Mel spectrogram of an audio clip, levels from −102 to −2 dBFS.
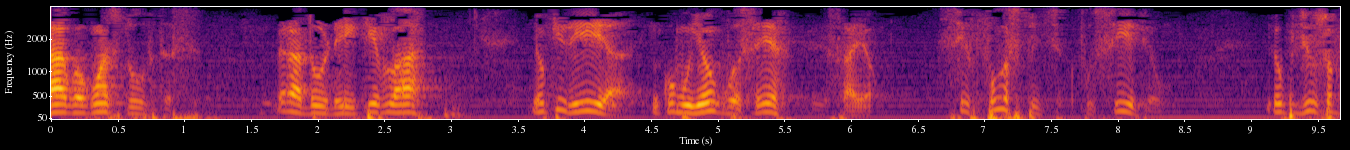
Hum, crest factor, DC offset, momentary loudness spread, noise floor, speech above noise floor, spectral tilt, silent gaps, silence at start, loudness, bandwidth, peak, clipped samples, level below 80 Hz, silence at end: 60 Hz at -60 dBFS; 26 dB; under 0.1%; 20 LU; -54 dBFS; 27 dB; -5 dB/octave; none; 0 s; -29 LUFS; 4 kHz; -4 dBFS; under 0.1%; -42 dBFS; 0 s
